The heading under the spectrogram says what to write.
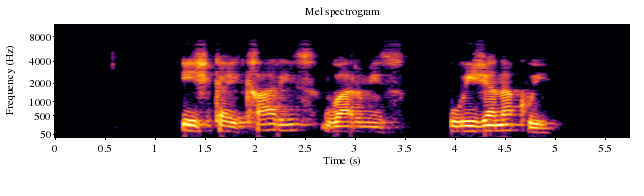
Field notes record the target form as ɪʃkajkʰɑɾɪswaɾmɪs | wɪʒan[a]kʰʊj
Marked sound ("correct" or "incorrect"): correct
